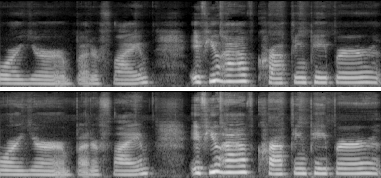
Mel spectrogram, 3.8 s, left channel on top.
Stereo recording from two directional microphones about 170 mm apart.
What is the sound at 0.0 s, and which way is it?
Speech, 50° right (ahead or behind).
